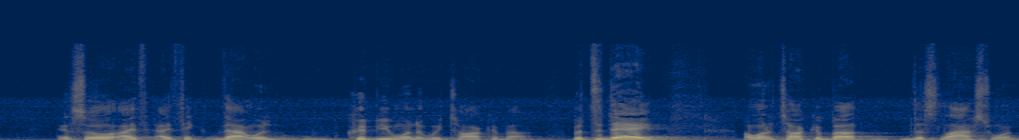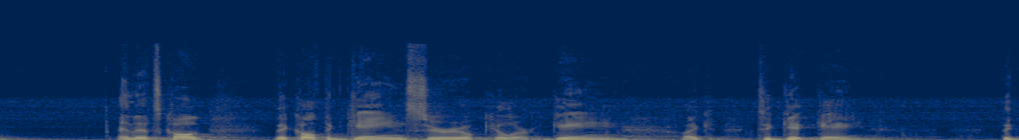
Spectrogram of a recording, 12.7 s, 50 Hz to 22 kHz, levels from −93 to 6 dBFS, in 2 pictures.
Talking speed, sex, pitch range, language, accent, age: 190 wpm, male, 120-145 Hz, English, American, 40-59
